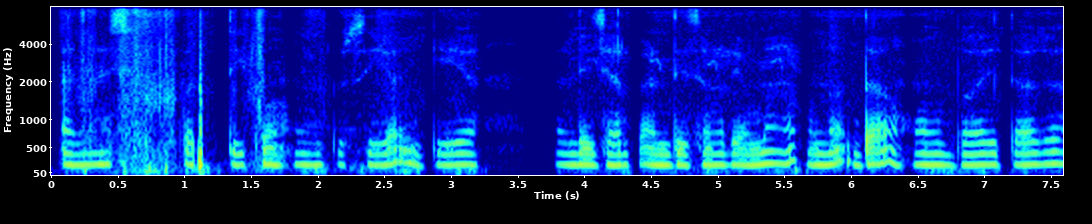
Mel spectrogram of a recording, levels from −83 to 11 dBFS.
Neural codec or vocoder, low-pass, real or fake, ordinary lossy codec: none; none; real; none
